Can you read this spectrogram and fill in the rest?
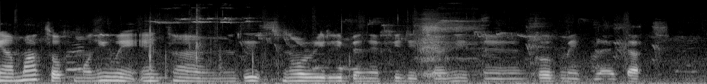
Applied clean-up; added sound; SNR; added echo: none; Bird vocalization, bird call, bird song; 8 dB; none.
